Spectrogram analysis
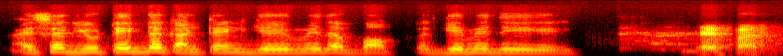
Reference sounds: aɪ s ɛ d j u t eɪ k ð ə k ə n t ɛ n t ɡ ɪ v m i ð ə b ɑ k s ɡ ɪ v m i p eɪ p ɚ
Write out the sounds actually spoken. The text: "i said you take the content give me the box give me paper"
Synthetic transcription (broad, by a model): aɪ s ɛ d j u t eɪ k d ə k ə n t ɛ n t ɡ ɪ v m i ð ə b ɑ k ɡ ɪ v m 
